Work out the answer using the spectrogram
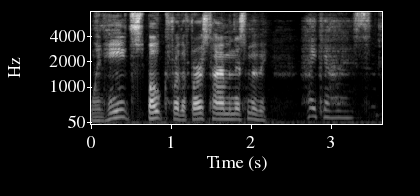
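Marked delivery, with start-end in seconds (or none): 2.7-3.5 very quiet, hushed voice. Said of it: "is he gonna talk like [name]?".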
